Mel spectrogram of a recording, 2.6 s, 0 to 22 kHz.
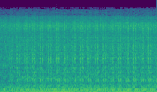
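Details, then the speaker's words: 2004 Honda Accord 2.4L petrol, no fault codes: rough, lumpy idle with one cylinder dropping out. The misfire followed the coil swapped from cylinder 3 to 4; the scope confirmed a shorted ignition coil. "we'll just start this up and we'll check if the misfire has followed"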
